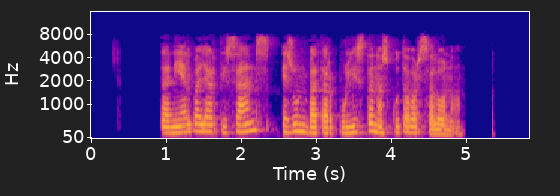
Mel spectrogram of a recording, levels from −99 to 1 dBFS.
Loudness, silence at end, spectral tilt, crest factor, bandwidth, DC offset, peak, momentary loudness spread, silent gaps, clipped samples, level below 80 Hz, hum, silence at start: -21 LUFS; 0.9 s; -5.5 dB/octave; 18 dB; 8 kHz; under 0.1%; -4 dBFS; 7 LU; none; under 0.1%; -62 dBFS; none; 0.95 s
